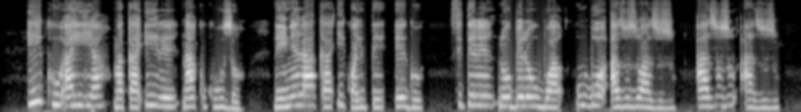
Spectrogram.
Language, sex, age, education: Igbo, female, 15-29, tertiary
